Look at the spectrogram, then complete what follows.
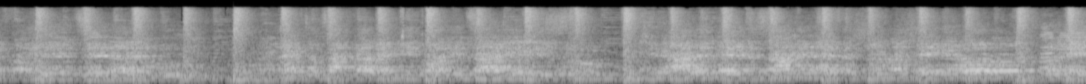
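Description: Song with several voices singing together over a backing track with a steady beat.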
